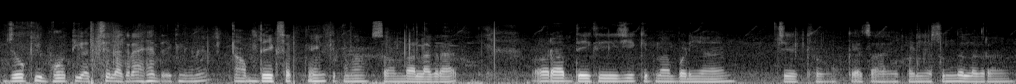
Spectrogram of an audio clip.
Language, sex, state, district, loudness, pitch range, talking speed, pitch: Hindi, male, Bihar, Darbhanga, -18 LUFS, 125-145 Hz, 195 wpm, 135 Hz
